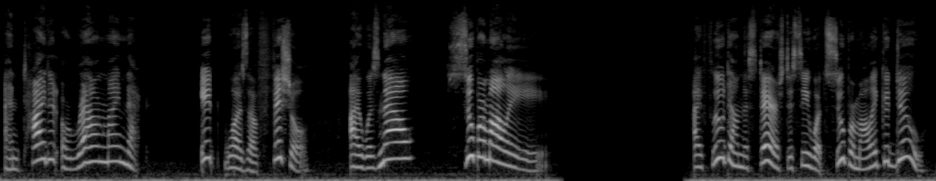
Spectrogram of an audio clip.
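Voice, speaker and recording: Woman voicing a bright, high-pitched, excited little girl storyteller. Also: no echo, clean studio sound, exaggerated voice. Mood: imaginative. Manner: expressive, enthusiastic storytelling. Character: Molly, excited adventurous little girl telling her day. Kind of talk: children's read-aloud story narration.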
